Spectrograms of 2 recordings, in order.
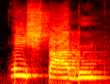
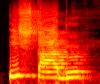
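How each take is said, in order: First: Estado said "eshtado", with an open e at the start. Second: Estado said "ishtado", with i at the start; Rio pronunciation. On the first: Teacher showing how other regions say estado. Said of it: "que as pessoas falam". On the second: Teacher showing the Rio way to say estado. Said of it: "a gente fala". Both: Shown as a demonstration.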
